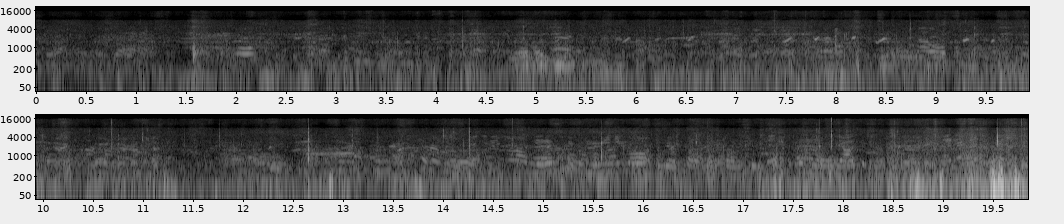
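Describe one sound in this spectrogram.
Girls and young women talk and call out to each other nearby, outdoors.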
